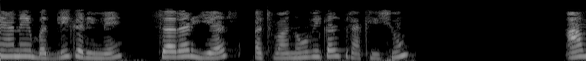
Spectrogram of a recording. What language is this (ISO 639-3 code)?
guj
